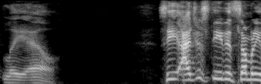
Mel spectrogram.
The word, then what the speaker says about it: Lael: Is it Lael Collins? I'm going to say it right, Lael. See, I just needed somebody like you, Von954, to pronounce it for me phonetically so that I could get it correct.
